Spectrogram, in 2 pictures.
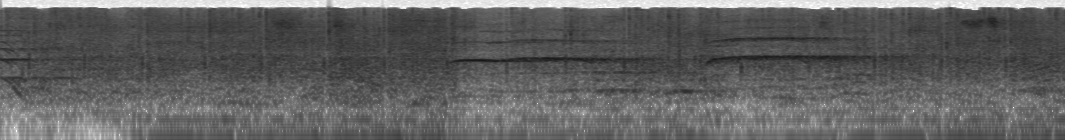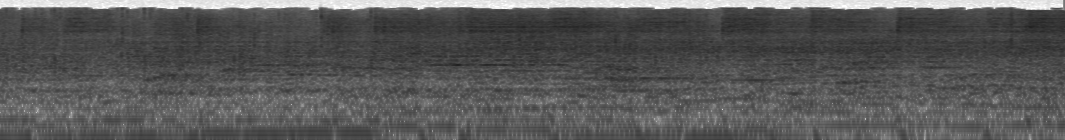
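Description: Music playing over a hall PA with an audience cheering, and two high rising calls from the crowd about two and three and a half seconds in.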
